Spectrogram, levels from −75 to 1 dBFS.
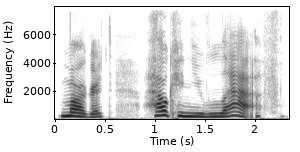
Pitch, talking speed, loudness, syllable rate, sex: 230 Hz, 105 wpm, -16 LUFS, 3.9 syllables/s, female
